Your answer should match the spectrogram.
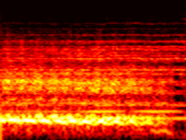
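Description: A cartoon horse whinnies in one sustained, bright neigh with a wavering pitch, loud and close, lasting over a second with no other sound around it.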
